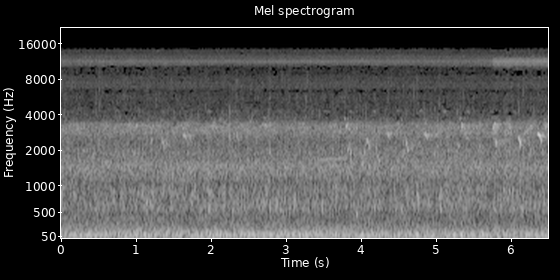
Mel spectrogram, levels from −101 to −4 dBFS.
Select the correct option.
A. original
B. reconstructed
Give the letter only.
B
